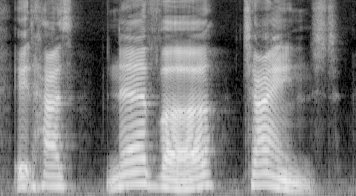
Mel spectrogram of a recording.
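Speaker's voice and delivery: very slow, word by word, never drawn out. Stating a point slowly for the kids in the back: slow, deliberate delivery. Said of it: "I'll say it slowly for the kids in the back".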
